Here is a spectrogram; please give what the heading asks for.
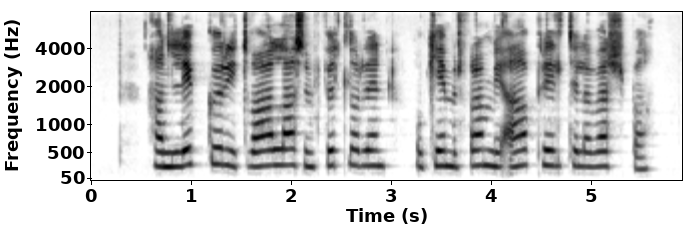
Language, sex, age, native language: Icelandic, female, 18-19, Icelandic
